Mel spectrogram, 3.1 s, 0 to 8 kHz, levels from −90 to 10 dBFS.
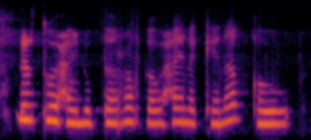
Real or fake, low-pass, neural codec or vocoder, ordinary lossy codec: real; none; none; none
